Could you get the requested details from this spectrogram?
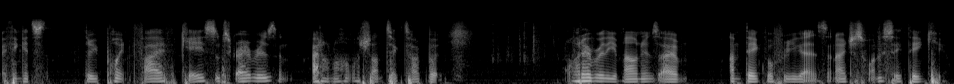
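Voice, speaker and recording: A young man in an emotional confessional vlog, talking to his subscribers in a halting way with many pauses and restarts, upset, sighing and close to tears. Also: medium pitch, steady tone, creaky. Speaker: video creator talking to subscribers.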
